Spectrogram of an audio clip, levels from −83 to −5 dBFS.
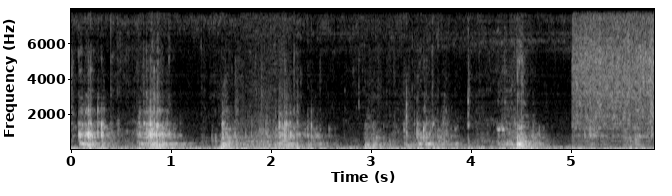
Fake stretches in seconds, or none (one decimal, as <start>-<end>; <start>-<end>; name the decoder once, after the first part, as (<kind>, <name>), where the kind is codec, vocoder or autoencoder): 0.0-1.7 (vocoder, HiFi-GAN); 2.2-5.8

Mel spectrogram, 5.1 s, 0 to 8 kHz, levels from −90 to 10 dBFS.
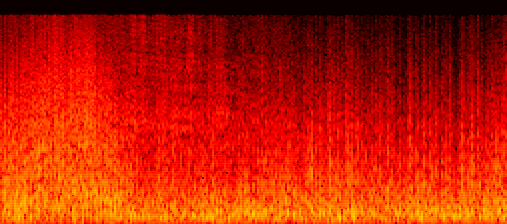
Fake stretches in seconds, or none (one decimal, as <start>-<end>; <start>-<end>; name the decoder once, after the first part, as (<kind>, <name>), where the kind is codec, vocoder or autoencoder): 2.2-4.6 (vocoder, BigVGAN v2)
